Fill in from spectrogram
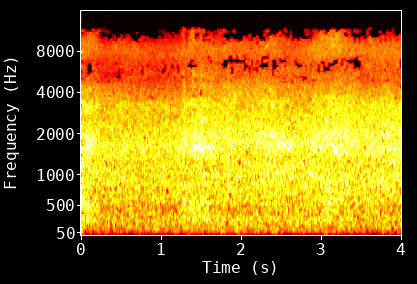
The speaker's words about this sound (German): Und ihr hört es vielleicht. Das Meer. gehört natürlich zu der Urlaubsepisode auch dazu.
